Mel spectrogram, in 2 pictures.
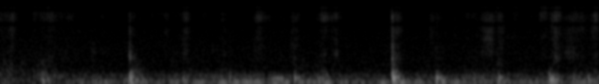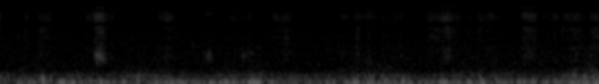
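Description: Faint soft taps and rubbing of hands and soft dough on a silicone baking mat as two dough ropes are rolled and twisted together, with a sharper tap about a second in and another about four seconds in.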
